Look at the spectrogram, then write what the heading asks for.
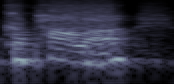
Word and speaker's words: kapala: forcing your diaphragm in it comes from the word kapala so the emphasis is on the second a kapala which means skull and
